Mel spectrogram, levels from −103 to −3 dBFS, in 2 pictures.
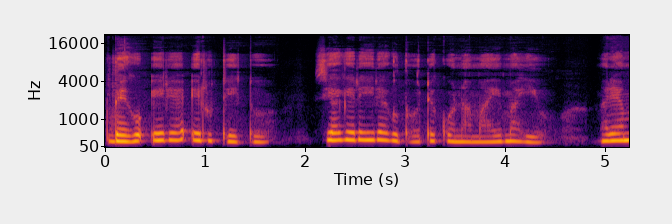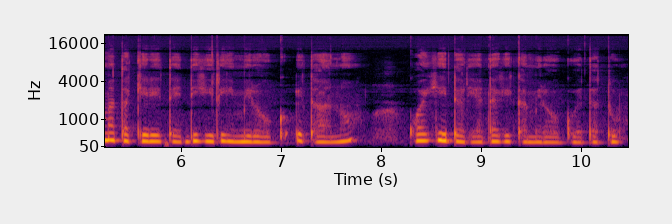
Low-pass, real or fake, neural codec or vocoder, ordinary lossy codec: none; real; none; none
